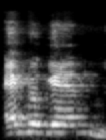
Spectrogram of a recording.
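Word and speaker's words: Erdoğan: yeah, Erdogan, the G is silent, whatever.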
